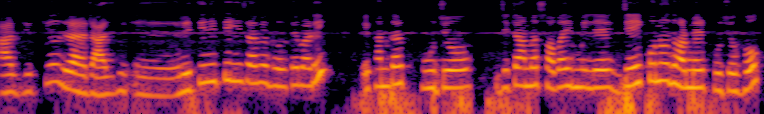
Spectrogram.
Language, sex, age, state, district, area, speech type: Bengali, female, 30-45, West Bengal, Kolkata, urban, spontaneous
